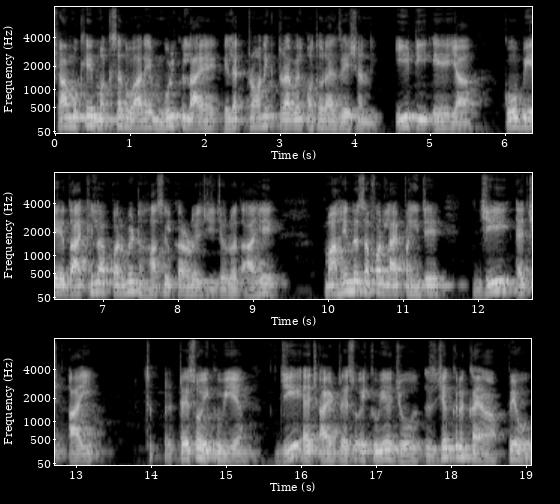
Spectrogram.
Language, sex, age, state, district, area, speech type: Sindhi, male, 45-60, Uttar Pradesh, Lucknow, urban, read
